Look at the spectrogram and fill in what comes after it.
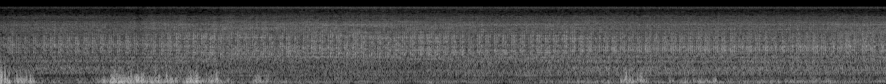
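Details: Mitsubishi Lancer 9 1.6 at warm idle: no knocks at a cold start, only slight shaking, but once hot an uneven knocking sits under a loud hiss with a few heavier early thumps; the knock appears hot.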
